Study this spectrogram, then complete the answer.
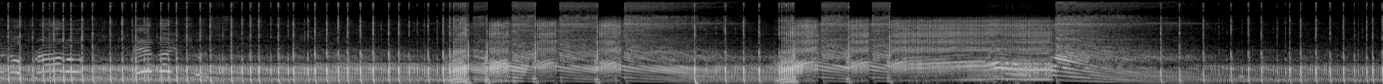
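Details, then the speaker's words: Big bore Husqvarna chainsaw with nitrous added to intake, a little cold: screams with sharp rev spikes and drops, normally about 16,000–19,000 rpm, sounded over 22,000 rpm; over-revving on nitrous. "all right so the issue is you heard it was revving right over so this thing already revs that like I think it's like 16 000 19 000 and regular one is like twelve thousand so like it's already runs high that sounded like it was like over 22s RPMs"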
